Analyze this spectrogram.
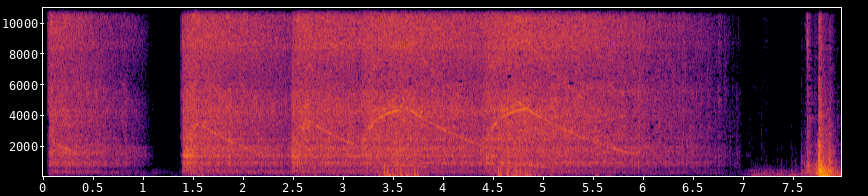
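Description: An electric grinder whirs in short bursts, its pitch rising and falling.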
